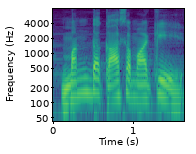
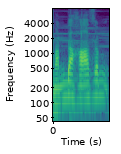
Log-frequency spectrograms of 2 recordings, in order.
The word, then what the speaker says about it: மந்தஹாசம்: யானைக்கு ஏற்படும் மதமே மதம், ஆனால் சிலர் மந்தஹாசத்தை மந்த காசமாக்கி சொல்லுகிறார்கள். மந்தஹாசம் என்கின்ற வார்த்தையை மந்தகாசம், மந்தகாசம் என்று சொன்னால் சுமாரான காச நோய் என்று பொருள், ஆனால் மந்தஹாசம் என்று சொன்னால் அது வேறு பொருள்.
